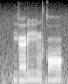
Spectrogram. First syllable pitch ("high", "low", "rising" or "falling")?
low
